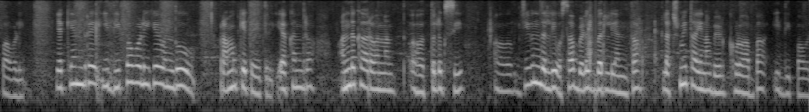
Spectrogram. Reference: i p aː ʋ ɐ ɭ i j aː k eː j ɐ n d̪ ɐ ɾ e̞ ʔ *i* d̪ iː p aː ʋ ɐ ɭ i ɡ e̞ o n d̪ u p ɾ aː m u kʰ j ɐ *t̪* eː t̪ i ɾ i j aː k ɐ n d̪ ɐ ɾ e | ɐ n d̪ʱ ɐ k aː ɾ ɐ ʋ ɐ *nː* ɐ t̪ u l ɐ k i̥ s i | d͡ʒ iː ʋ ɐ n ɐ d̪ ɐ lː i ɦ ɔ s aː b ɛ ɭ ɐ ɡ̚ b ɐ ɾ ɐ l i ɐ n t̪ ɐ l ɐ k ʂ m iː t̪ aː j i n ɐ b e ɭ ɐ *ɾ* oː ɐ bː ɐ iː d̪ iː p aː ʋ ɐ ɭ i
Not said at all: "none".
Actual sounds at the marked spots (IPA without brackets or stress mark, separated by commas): iː, t̪, nː, ɭ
